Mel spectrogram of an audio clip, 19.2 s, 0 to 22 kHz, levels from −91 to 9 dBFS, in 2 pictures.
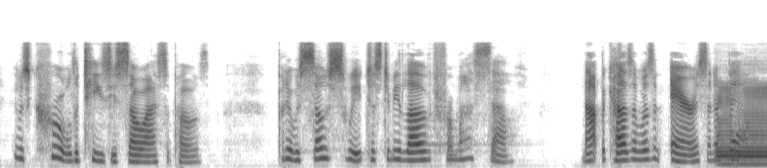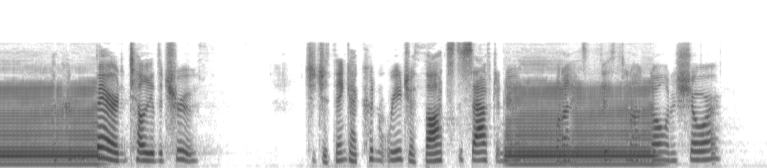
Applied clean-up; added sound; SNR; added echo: neural mask model RNNoise.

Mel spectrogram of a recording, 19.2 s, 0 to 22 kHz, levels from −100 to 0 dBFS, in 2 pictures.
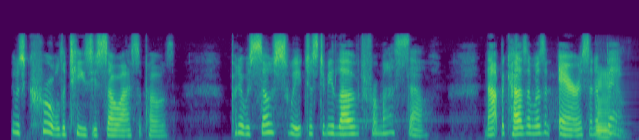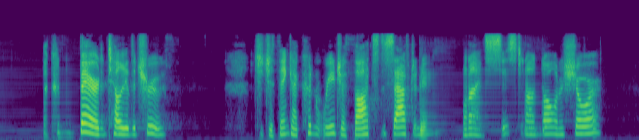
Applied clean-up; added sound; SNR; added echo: neural mask model DeepFilterNet 3.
